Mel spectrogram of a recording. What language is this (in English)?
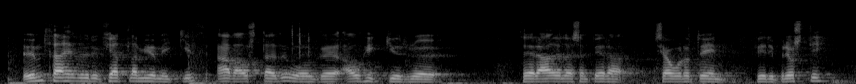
Icelandic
